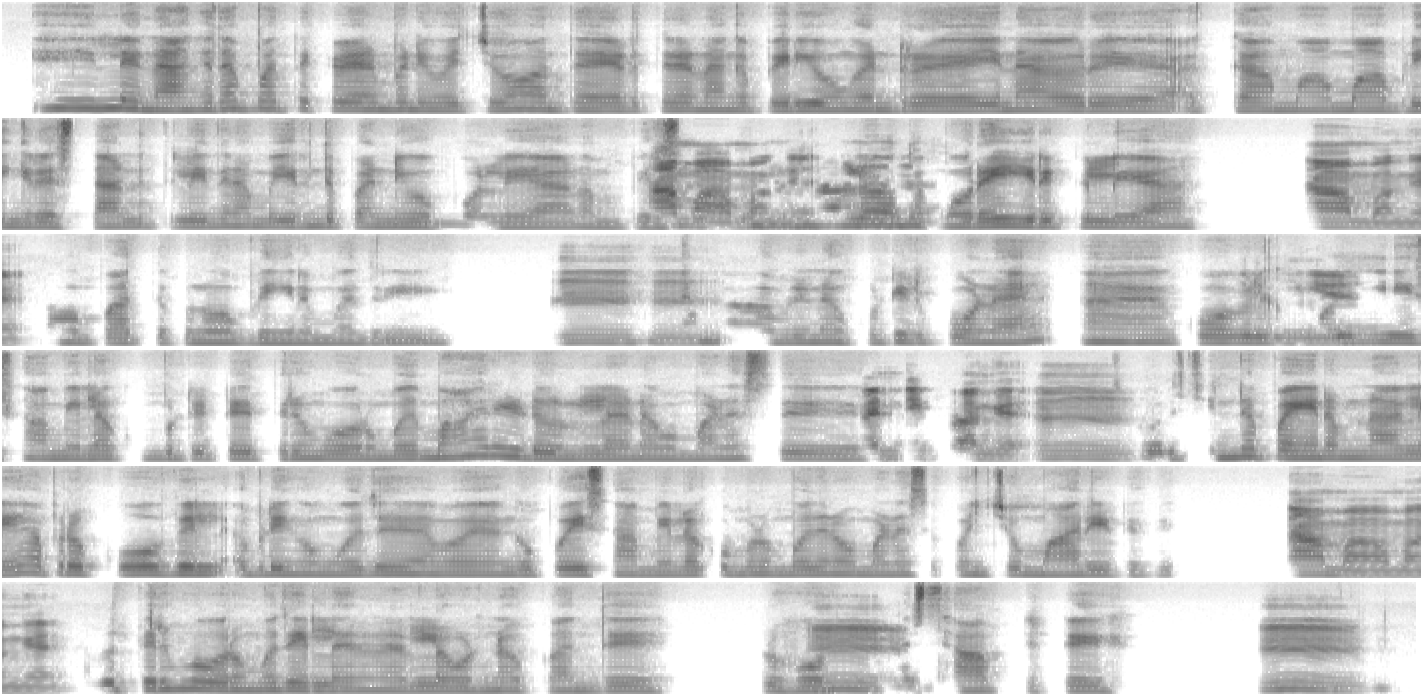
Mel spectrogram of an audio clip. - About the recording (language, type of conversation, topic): Tamil, podcast, நீங்கள் உருவாக்கிய புதிய குடும்ப மரபு ஒன்றுக்கு உதாரணம் சொல்ல முடியுமா?
- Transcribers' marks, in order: static; distorted speech; tapping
